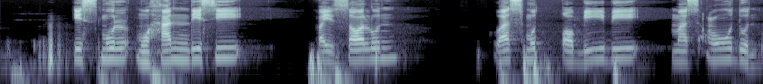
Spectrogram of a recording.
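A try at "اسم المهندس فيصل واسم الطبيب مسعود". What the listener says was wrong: Nah, Masya Allah. Qiraa'ah mumtazah.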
